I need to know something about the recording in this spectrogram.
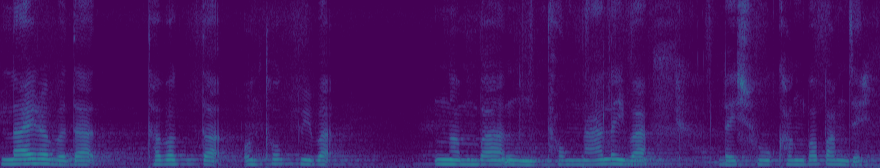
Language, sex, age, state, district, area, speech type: Manipuri, female, 30-45, Manipur, Kakching, rural, spontaneous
